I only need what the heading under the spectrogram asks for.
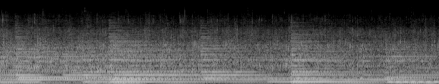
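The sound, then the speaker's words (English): An audience at a church service claps steadily, a dense, continuous patter of many hands, with sustained musical chords playing underneath and shifting every second or so. No voices stand out. “Would you join heaven this morning and give in heaven, giving them a big round of applause?”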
